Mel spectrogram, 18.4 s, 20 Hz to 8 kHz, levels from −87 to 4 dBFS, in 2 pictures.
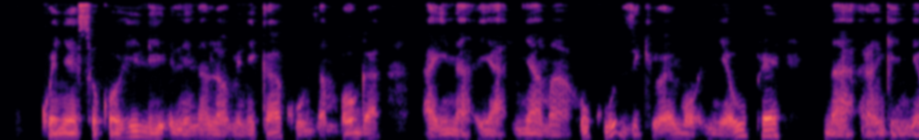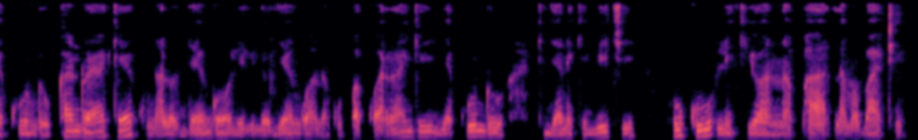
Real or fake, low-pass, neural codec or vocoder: fake; 7.2 kHz; vocoder, 44.1 kHz, 80 mel bands, Vocos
